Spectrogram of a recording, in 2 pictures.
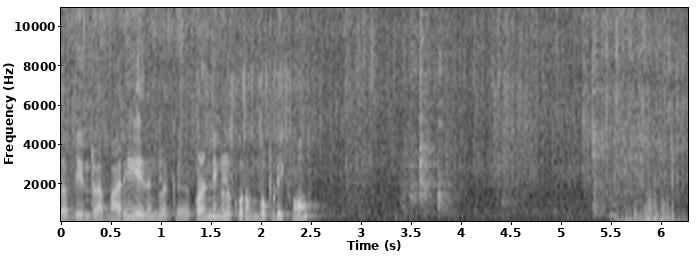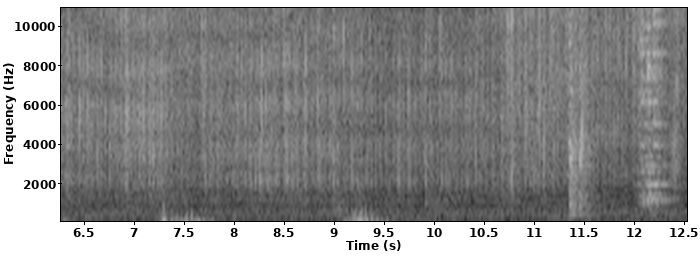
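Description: A voice for the first two seconds or so, then paniyaram balls sizzling gently in oil in a kuzhi paniyaram pan on a gas burner, with a few dull low thumps in the middle.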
